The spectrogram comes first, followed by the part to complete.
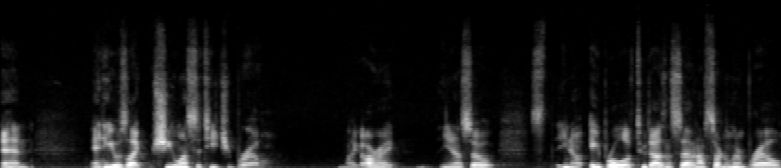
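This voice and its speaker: With a Kentucky accent, a man talks at a fairly quick pace in a medium pitch, using ordinary pitch variation and taking long, frequent pauses. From central Kentucky (Winchester). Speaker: Marine Corps veteran. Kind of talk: testimony.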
